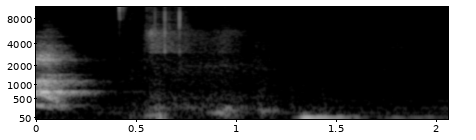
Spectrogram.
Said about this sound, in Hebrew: המלט כזה כלב מעצבן, עד שאנחנו במשפט טוב. שנייה.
